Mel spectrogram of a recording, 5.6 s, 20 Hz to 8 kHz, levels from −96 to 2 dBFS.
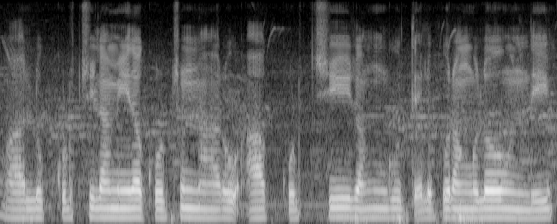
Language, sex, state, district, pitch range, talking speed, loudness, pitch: Telugu, male, Telangana, Hyderabad, 110-120 Hz, 105 wpm, -17 LUFS, 115 Hz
